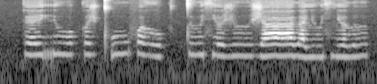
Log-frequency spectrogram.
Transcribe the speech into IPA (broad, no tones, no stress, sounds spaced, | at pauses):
k ɛː e̯ rʲ uː o̯ k ʌ ʒ tʼ uː f ʌ ɣ o k tː ɯː sʲ ʌː ʒ ɯː ʒ aː ð a lʲ uː sʲ lʲ ʌ ð ɯ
